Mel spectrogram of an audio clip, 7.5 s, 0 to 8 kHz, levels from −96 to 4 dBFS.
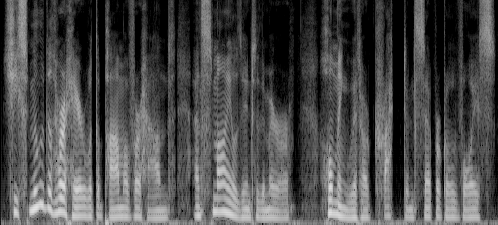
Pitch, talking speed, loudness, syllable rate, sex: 125 Hz, 175 wpm, -20 LUFS, 4.8 syllables/s, male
